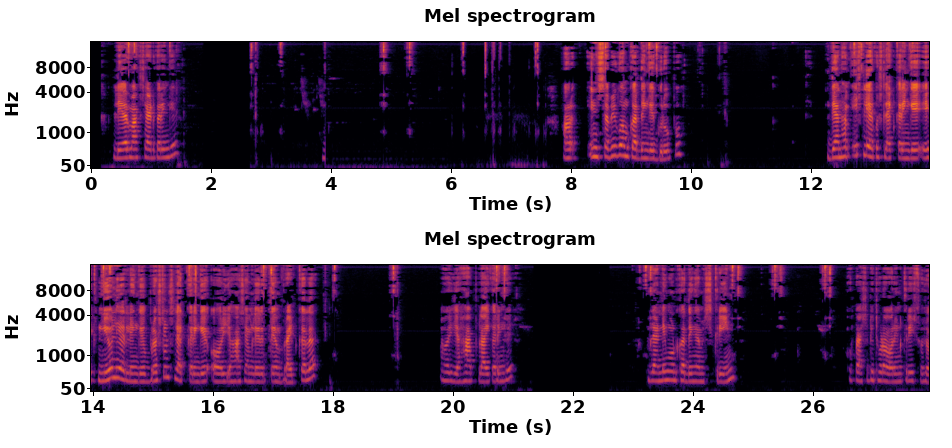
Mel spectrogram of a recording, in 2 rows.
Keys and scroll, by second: 0.0 Up, 1.9 space, 2.3 x, 2.6 space, 3.9 ctrl+z, 10.4 ctrl+shift+g.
